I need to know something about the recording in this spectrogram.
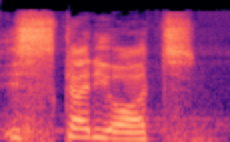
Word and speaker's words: Iscariotes: quando foi realizada e passou para o grego a pronúncia se tornou Iscariotes então é bem provável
